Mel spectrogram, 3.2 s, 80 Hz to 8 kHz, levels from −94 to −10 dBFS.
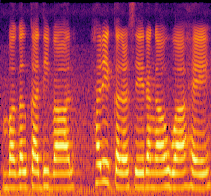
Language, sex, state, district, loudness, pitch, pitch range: Hindi, female, Bihar, Kaimur, -13 LUFS, 215 Hz, 215-225 Hz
